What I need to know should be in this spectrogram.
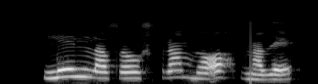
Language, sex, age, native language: Icelandic, female, 9, Icelandic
